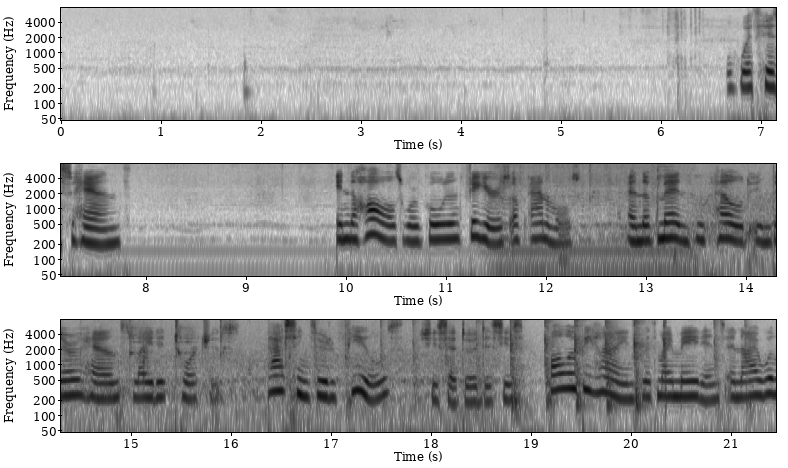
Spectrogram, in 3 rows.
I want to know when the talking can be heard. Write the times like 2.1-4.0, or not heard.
6.7-7.8, 9.9-21.4.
